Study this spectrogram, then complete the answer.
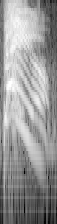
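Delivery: loud, drawn-out "BAM"; booming word stretched out as a sound effect; imitated thunder bang. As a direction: imitate a thunderclap, long and punched. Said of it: "That thing just went".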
